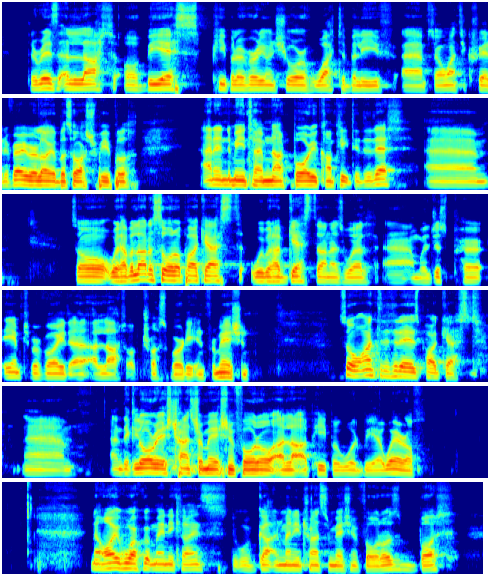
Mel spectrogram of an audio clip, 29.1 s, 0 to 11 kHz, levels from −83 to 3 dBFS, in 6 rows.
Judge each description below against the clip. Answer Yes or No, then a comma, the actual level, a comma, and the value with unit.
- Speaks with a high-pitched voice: No, low, 120 Hz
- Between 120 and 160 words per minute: No, average, 200 wpm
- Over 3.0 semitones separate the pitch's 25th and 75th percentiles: No, narrow, 2.6 semitones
